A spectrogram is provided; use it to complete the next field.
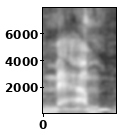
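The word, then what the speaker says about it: ma'am: majesty and after that it's just mam rhymes with jam and it's always a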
